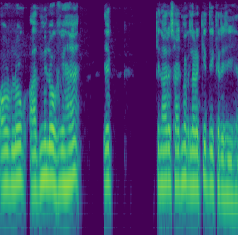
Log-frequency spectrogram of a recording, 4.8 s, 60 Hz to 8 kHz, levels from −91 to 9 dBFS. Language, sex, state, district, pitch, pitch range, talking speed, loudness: Magahi, male, Bihar, Jahanabad, 175 Hz, 170-190 Hz, 200 wpm, -17 LUFS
